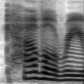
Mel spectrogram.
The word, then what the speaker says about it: cavalry: About the only way I can seem to get myself to pronounce cavalry right is to think of the word cavalier first and sort of set my brain on the cava part.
